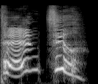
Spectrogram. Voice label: Voice finish jp; suzette

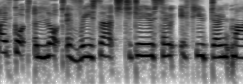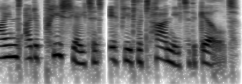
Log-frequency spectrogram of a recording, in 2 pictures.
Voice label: Voice story

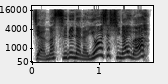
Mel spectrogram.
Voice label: voice jp; renri

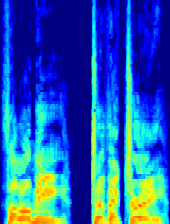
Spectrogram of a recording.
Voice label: chant

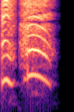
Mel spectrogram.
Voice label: damaged, jp

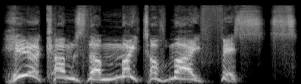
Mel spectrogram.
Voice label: variable chant

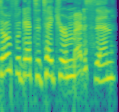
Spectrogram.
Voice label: Voice variable chant; pom

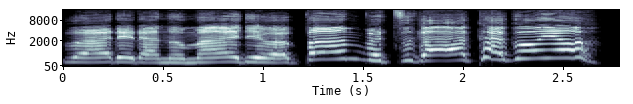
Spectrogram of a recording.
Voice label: Voice variable chant jp; tiramisu

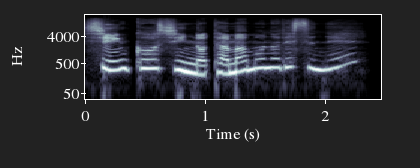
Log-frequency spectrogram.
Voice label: growth, jp; rosetta

